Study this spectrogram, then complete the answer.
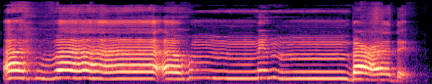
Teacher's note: നൂൻ സാക്കിനയെ മീമാക്കി മാറ്റി മറിച്ചിട്ട് ഒന്നയോടുകൂടി ഓതിക്കൊടുക്കുക. നൂനിൻ്റെ സൗണ്ട് അവിടെ കേൾക്കുകയില്ല. നൂനിനെ മീമിൻ്റെ സൗണ്ടാക്കി മാറ്റി മറിക്കും ചെയ്യുക.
